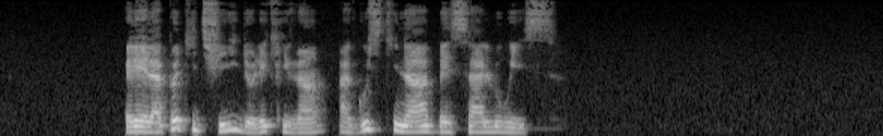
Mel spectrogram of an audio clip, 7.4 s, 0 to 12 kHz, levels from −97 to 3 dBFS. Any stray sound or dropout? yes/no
no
